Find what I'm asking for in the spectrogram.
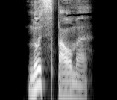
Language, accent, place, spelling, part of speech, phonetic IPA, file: German, Germany, Berlin, Nussbaume, noun, [ˈnʊsˌbaʊ̯mə], De-Nussbaume.ogg
- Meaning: dative of Nussbaum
